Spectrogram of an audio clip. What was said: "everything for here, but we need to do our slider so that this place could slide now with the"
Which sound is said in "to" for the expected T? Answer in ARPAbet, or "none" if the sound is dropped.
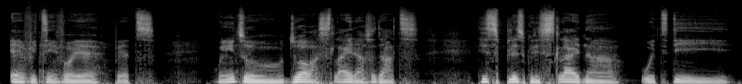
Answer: T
